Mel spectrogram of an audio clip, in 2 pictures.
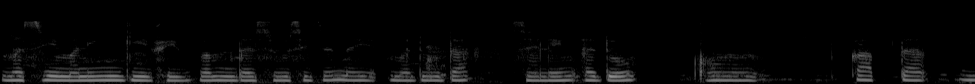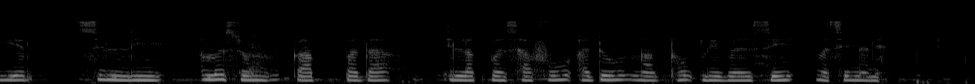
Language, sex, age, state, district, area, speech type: Manipuri, female, 30-45, Manipur, Churachandpur, rural, read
